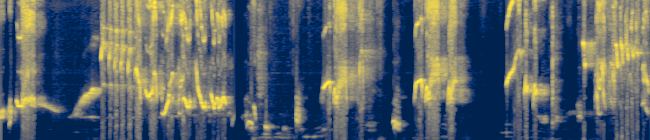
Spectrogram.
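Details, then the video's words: Morning singing by a white-rumped shama of the Medan type, in loud bursts of high whistles and rapid chatter separated by short silences, with some lower scratchy notes between phrases. "Kicau Pagi murai Medan"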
